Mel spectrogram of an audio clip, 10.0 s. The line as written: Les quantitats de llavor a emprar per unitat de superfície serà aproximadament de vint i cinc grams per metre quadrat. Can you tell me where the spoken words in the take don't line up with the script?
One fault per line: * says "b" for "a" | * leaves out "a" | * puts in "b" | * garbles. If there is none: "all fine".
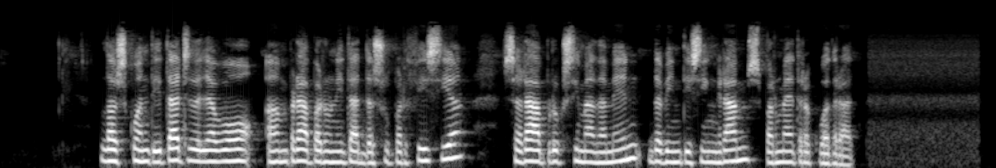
all fine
